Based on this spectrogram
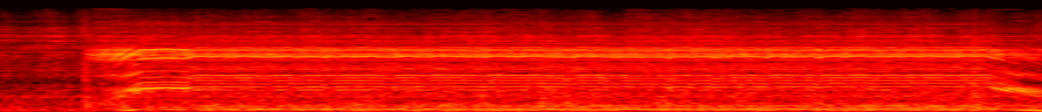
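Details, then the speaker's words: Tomos moped electric conversion, newly wired motor tested at slowest speed setting: spins up to steady even whine with low hum, holds speed then winds down; runs smoothly, normal. "totally works okay so this is the slows so this is whatever that means that's definitely the slowest speed right"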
